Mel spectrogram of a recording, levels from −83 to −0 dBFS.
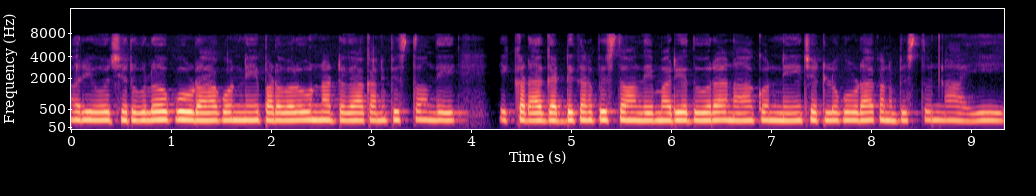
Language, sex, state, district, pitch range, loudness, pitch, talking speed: Telugu, female, Andhra Pradesh, Guntur, 200-205 Hz, -15 LUFS, 200 Hz, 105 wpm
